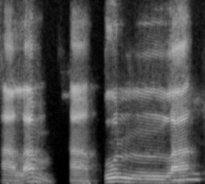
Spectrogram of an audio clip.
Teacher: lam sukun bertemu dengan huruf lam, ini disebut idgham mutamasilain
